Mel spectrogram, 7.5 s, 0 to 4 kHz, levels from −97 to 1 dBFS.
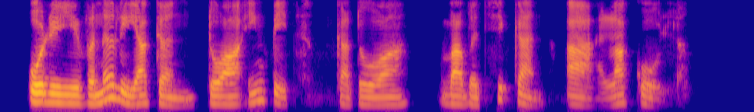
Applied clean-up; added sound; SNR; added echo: neural mask model Resemble Enhance denoiser.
